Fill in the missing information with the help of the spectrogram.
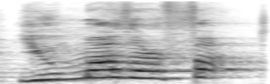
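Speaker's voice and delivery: high, loud mock curse at the stage; mock outburst. Showrunner mimicking a heckler, loud mock outburst. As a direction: yell it like a heckler losing it. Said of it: "if you have the urge to go".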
